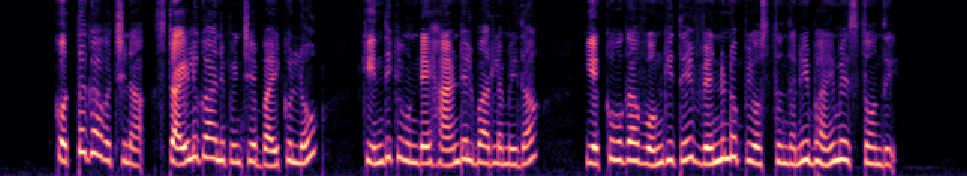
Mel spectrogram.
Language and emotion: Telugu, fearful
